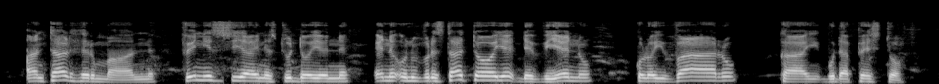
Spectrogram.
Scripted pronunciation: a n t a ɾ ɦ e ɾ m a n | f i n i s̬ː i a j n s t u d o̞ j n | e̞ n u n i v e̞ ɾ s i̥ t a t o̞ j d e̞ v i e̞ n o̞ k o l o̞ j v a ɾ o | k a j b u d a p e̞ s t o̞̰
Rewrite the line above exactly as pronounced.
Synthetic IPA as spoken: a n t a l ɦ e ɾ m a n | f i n i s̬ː i a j n s t u d o̞ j n | e̞ n u n i v e̞ ɾ s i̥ t a t o̞ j d e̞ v i e̞ n o̞ k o l o̞ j v a ɾ o | k a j b u d a p e̞ s t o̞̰

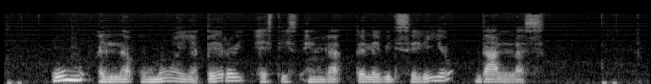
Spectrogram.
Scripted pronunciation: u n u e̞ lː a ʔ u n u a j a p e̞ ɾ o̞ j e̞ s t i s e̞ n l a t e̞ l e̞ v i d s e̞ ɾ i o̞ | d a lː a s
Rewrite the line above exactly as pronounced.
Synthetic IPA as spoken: u n u e̞ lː a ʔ u n u a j a p e̞ ɾ o̞ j e̞ s t i s e̞ n l a t e̞ l e̞ v i d s e̞ ɾ i o̞ | d a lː a s

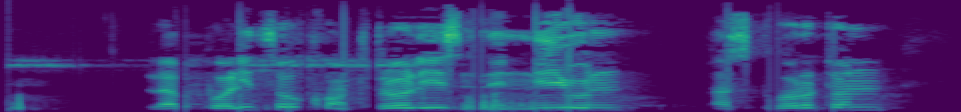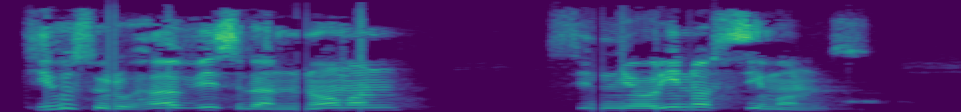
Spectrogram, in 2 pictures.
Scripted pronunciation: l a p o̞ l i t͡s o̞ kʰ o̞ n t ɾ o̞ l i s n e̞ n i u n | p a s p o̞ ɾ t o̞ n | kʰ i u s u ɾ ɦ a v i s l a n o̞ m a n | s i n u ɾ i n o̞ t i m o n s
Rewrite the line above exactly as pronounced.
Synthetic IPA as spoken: l a p o̞ l i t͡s o̞ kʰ o̞ n t ɾ o̞ l i s n e̞ n i u n | p a s p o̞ ɾ t o̞ n | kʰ i u s u ɾ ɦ a v i s l a n o̞ m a n | s i n o ɾ i n o̞ s i m o n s

